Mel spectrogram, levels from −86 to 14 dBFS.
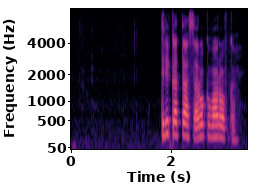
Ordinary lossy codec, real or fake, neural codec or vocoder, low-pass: none; fake; codec, 16 kHz, 16 kbps, FunCodec, trained on Chinese and English, 50 frames a second; none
